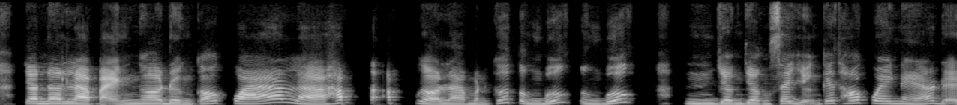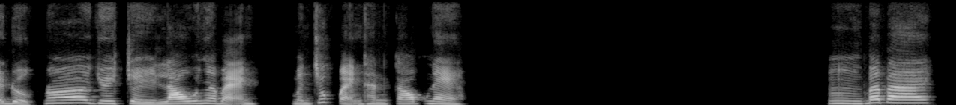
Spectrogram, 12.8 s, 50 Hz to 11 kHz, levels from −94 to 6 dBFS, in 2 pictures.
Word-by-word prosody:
Cho 235 Hz, -, +4 dB
nên 230 Hz, -1 st, +1 dB
là 200 Hz, -3 st, +8 dB
bạn, 185 Hz, +2 st, +4 dB
ờ, 210 Hz, 0 st, +3 dB
đừng 190 Hz, -4 st, -2 dB
có 260 Hz, -, 0 dB
quá 245 Hz, +7 st, +4 dB
là 175 Hz, -, +4 dB
hấp 310 Hz, -, +3 dB
tấp, 300 Hz, -, -6 dB
gọi 175 Hz, -8 st, +3 dB
là, 180 Hz, -2 st, -1 dB
mình 180 Hz, -1 st, -8 dB
cứ 295 Hz, -, -4 dB
từng 180 Hz, -2 st, -5 dB
bước, 250 Hz, +5 st, -4 dB
từng 185 Hz, -4 st, -9 dB
bước, 390 Hz, 0 st, -1 dB, 0.3 s
ừm, 205 Hz, -3 st, -6 dB
dần 190 Hz, 0 st, -2 dB
dần 190 Hz, -2 st, -2 dB
xây 240 Hz, +6 st, -2 dB
dựng -, -, -6 dB
cái 270 Hz, +2 st, -5 dB
thói 280 Hz, +2 st, -1 dB
quen 255 Hz, -4 st, -3 dB
này 215 Hz, -5 st, -5 dB
á, 245 Hz, +7 st, -1 dB
để -, -, -4 dB
được 230 Hz, -, -5 dB
nó 300 Hz, +3 st, +2 dB
duy 270 Hz, -4 st, -3 dB
trì 240 Hz, -7 st, -5 dB
lâu 230 Hz, +4 st, +4 dB
nha 265 Hz, -1 st, -3 dB
bạn. 195 Hz, -, +2 dB, 0.3 s
Mình 190 Hz, -2 st, -9 dB
chúc 365 Hz, -, -7 dB
bạn -, -, 0 dB
thành 200 Hz, -1 st, -8 dB
công 220 Hz, +2 st, -1 dB
nè. 210 Hz, -7 st, -2 dB, 2.4 s
Ừm, 270 Hz, -2 st, -4 dB
bye 330 Hz, -, +3 dB
bye. 320 Hz, -1 st, +3 dB
230 Hz, 215 wpm, -23 LUFS, 195-270 Hz, 2.4 s, là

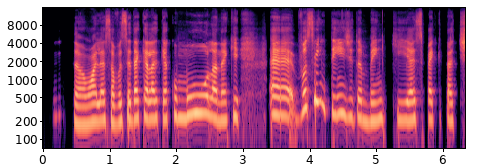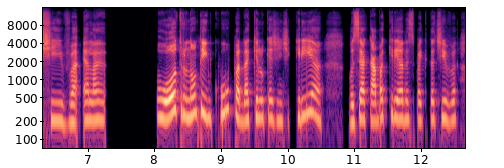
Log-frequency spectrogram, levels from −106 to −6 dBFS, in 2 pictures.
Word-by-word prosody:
Então, 195 Hz, -8 st, -3 dB
olha 200 Hz, +2 st, +3 dB
só, 190 Hz, -1 st, -1 dB
você 195 Hz, +2 st, -1 dB
é 210 Hz, -, 0 dB
daquela 220 Hz, 0 st, +4 dB
que 220 Hz, -1 st, -2 dB
acumula, 245 Hz, +2 st, +2 dB
né, 205 Hz, 0 st, 0 dB
que, 230 Hz, +2 st, -4 dB, 0.4 s
eh, 250 Hz, -1 st, +4 dB
você 315 Hz, -, +1 dB
entende 270 Hz, -, -2 dB
também 205 Hz, -1 st, -2 dB, 0.2 s
que 210 Hz, -2 st, -5 dB
a 210 Hz, -, +4 dB
expectativa, 205 Hz, -2 st, -3 dB
ela 210 Hz, 0 st, -2 dB, 0.8 s
o 235 Hz, -, -2 dB
outro 255 Hz, +4 st, +7 dB
não 245 Hz, +3 st, +2 dB
tem 265 Hz, -6 st, +3 dB
culpa 265 Hz, +3 st, 0 dB
daquilo 215 Hz, +2 st, -1 dB
que 225 Hz, -, -5 dB
a -, -, 0 dB
gente 205 Hz, -1 st, -9 dB
cria? 240 Hz, -1 st, -1 dB, 0.4 s
Você 190 Hz, +2 st, 0 dB
acaba 215 Hz, 0 st, +2 dB
criando 225 Hz, -2 st, -1 dB
expectativa 210 Hz, 0 st, -6 dB
220 Hz, 150 wpm, -24 LUFS, 210-245 Hz, 0.8 s, outro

